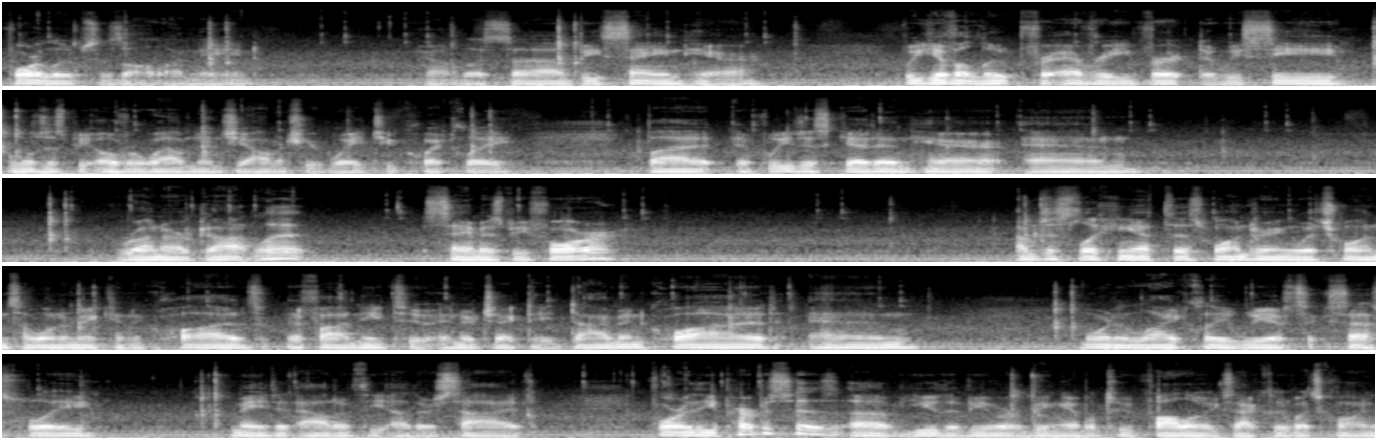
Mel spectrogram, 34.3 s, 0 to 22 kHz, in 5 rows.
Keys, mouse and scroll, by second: 0.0 shift+click, 1.0 j, 1.5 click, 2.0 shift+click, 2.7 j, 3.2 click, 6.7 j, 7.4 click, 7.8 Caps_Lock, 8.2 click, 9.1 j, 9.7 click, 11.0 middle click, 11.8 click, 12.4 click, 13.9 j, 14.0 middle click, 14.6 shift+middle click, 15.2-15.6 scroll up 1, 15.6 click, 15.8 middle click, 16.8 click, 20.9 j, 21.4 click, 21.8 middle click, 23.2 click, 23.7 middle click, 24.3 shift+middle click, 24.9 shift+click, 25.8 j, 26.0-26.5 scroll down 1, 26.5 click, 26.8 middle click, 27.5 shift+click, 28.3 j, 28.5 scroll down 1, 28.9 middle click, 30.1 middle click, 30.3 scroll down 1, 30.6 shift+middle click, 30.9 scroll down 1, 31.0 middle click, 32.4 ctrl+s.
